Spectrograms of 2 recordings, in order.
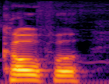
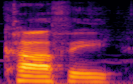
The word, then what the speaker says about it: Kofa: Once again, I've been your humble host, Kofa, Kofa, not coffee, not, not Kofi, or any variation thereof. Kofa rhymes with sofa.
